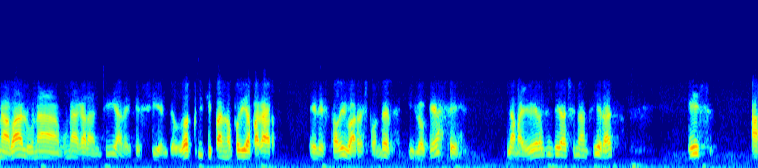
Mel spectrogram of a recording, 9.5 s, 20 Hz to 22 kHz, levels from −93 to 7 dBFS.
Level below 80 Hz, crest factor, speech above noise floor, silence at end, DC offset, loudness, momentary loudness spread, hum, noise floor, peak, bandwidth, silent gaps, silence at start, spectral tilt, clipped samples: -62 dBFS; 22 dB; 37 dB; 0 s; under 0.1%; -28 LUFS; 12 LU; 50 Hz at -75 dBFS; -65 dBFS; -8 dBFS; 3.8 kHz; none; 0 s; -3.5 dB/octave; under 0.1%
